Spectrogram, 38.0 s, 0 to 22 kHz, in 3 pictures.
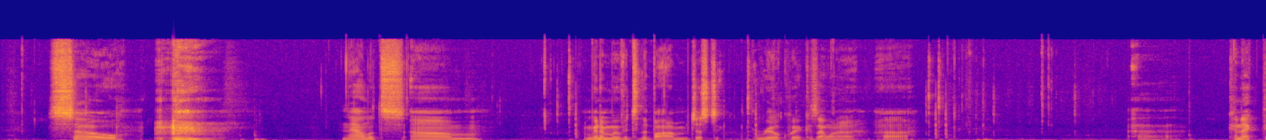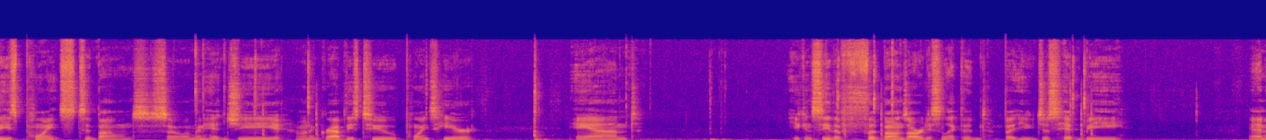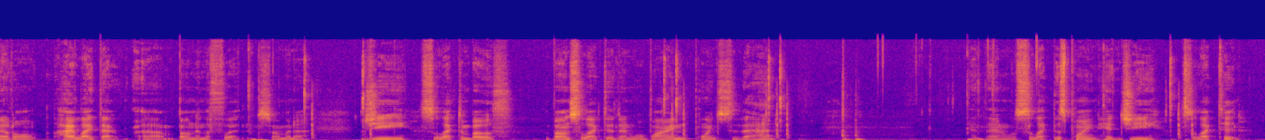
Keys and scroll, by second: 9.7 t, 14.6 g, 19.7 b, 20.9 space, 27.8 g, 35.0 b, 36.3 g.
